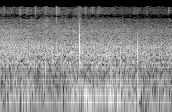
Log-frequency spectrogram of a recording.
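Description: Wind buffeting the microphone outdoors: a low rumble that swells in the middle, over a steady hiss.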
